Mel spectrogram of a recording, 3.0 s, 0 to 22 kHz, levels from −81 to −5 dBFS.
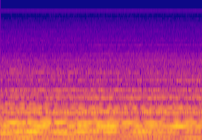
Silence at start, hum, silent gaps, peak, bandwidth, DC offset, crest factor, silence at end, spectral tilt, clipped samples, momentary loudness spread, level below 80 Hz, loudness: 0 s; none; none; -6 dBFS; 16.5 kHz; under 0.1%; 12 dB; 0 s; -7 dB/octave; under 0.1%; 3 LU; -34 dBFS; -18 LUFS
